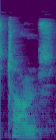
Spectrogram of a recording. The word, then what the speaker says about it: Thoms: I know it's pronounced as it's spelt as Thoms, but it is pronounced as Toms.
